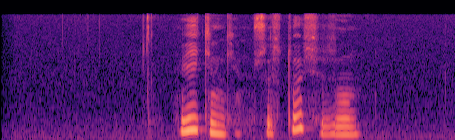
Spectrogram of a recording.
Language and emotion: Russian, sad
